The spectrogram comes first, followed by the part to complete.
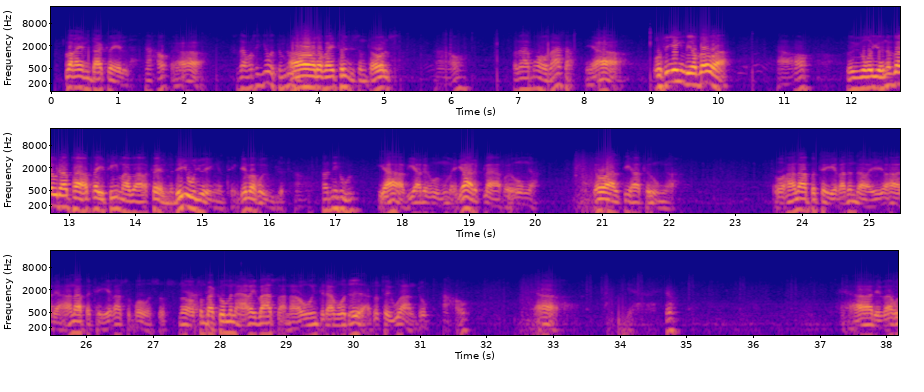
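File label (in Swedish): Hasslöv Halland, Svenska sagor dialekter; Folkminnen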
